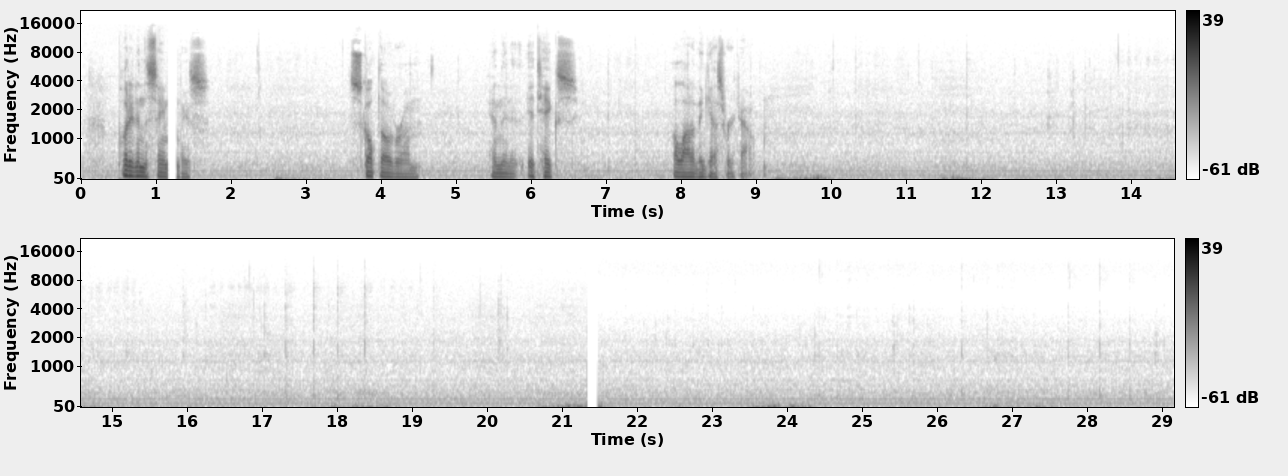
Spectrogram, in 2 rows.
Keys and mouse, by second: 0.0 f, 3.3-4.9 drag, 4.9-6.7 middle drag, 7.3-8.3 drag, 8.3 middle click, 9.1 click, 9.6 middle click, 10.2-15.3 drag, 13.2 f, 15.8 f, 16.3-17.6 drag, 20.0 KP_1, 24.2 f, 24.5-29.1 drag, 25.7 f.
